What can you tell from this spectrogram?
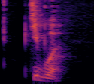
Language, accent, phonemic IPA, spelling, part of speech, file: French, France, /pə.ti bwa/, petit bois, noun, LL-Q150 (fra)-petit bois.wav
- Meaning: kindling (wood used to light fire)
